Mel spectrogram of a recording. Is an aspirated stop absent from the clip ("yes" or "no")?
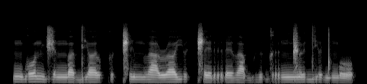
yes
